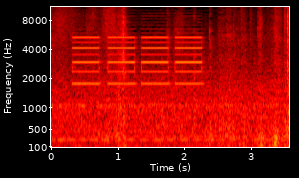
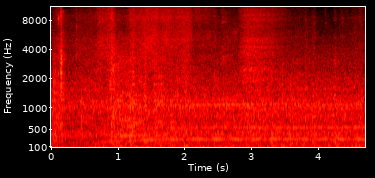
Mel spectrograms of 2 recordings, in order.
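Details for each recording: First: Budget gaming PC at power-on: three short high beeps about half a second apart, then silence, monitor off; a POST error, owner suspects the GPU expects an 8-pin power connector but only a 6-pin cable is connected. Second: Budget PC with the RX 570 graphics card removed. A steady low fan hum, then one short clean POST beep, meaning it boots normally.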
